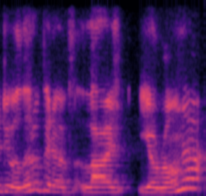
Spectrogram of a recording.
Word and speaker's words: La Llorona: Well, this time we're going to do a little bit of La Llorona, I think is how you say that correctly.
